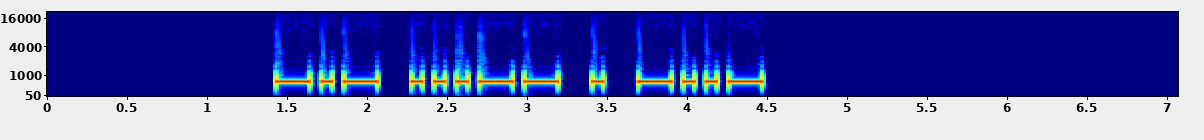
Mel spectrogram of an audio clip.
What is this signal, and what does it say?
Morse code, heard as a keyed tone, about 17 wpm, 700 Hz. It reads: K3EX
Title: USA Call Signs - 4 Characters - Repeated 3x - 17wpm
